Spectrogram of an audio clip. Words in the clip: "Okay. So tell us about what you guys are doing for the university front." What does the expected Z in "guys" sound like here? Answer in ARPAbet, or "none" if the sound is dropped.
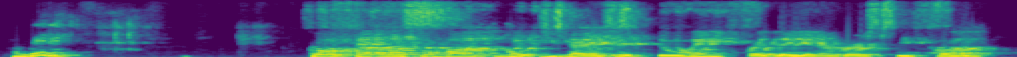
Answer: Z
